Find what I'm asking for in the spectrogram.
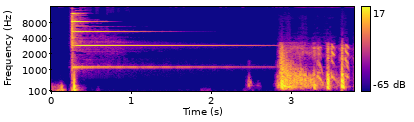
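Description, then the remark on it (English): A bell is struck once, giving a bright, clear ding whose tone rings on and slowly fades over a couple of seconds, followed by a short burst of voices. “I've also informed the guests not to talk over one another or engage in fisticuffs, lest I use my magic bell to shock them into better behavior.”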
